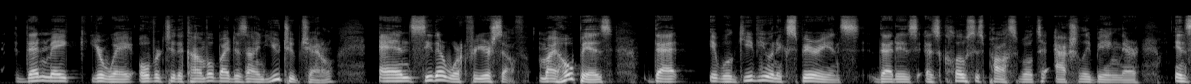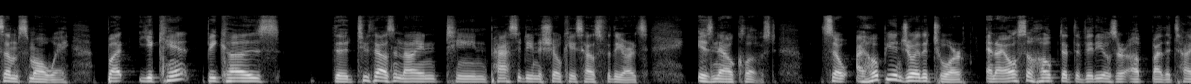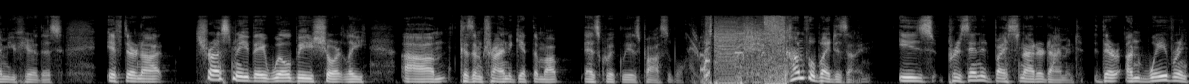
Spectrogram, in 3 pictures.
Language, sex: English, male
